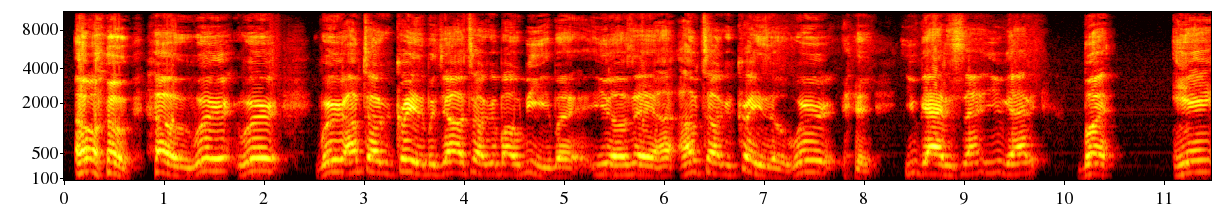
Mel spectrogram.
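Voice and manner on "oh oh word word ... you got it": put-on giggly mocking voice, louder. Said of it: "he gonna be giggling too".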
